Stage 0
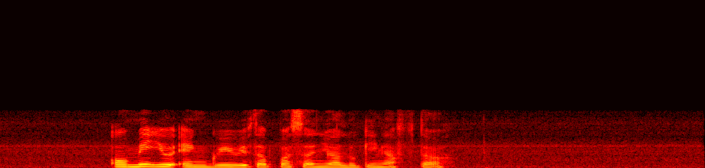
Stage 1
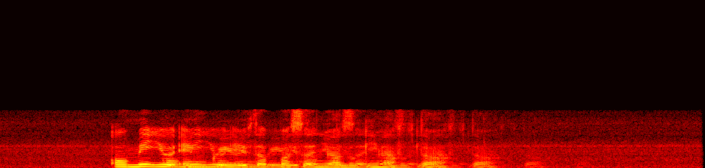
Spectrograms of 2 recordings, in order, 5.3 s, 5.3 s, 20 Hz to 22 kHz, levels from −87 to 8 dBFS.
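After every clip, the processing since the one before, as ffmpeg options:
-af "aecho=1:1:384|768|1152:0.447|0.116|0.0302,volume=3.5dB"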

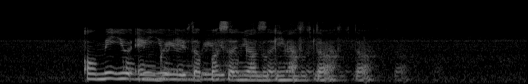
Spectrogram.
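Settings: -af "acompressor=threshold=-27dB:ratio=4,volume=-4.5dB"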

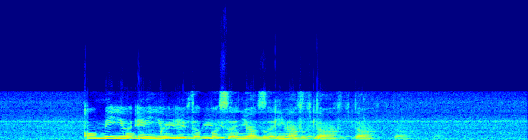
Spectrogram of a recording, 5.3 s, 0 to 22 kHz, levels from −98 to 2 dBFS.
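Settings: -af "alimiter=level_in=4.5dB:limit=-24dB:level=0:latency=1:release=436,volume=-4.5dB,aeval=exprs='0.0376*(cos(1*acos(clip(val(0)/0.0376,-1,1)))-cos(1*PI/2))+0.00106*(cos(5*acos(clip(val(0)/0.0376,-1,1)))-cos(5*PI/2))':c=same,volume=3.5dB"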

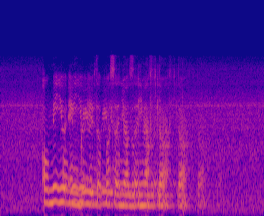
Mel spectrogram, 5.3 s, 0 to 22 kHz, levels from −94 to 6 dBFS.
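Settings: -af "lowpass=3.5k,volume=5dB"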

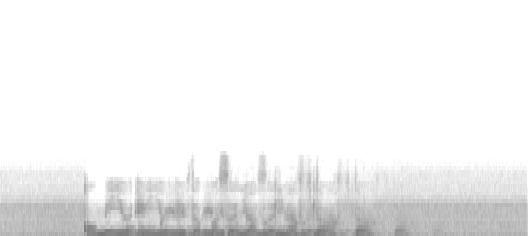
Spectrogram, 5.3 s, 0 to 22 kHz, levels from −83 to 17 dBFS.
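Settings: -af "acompressor=threshold=-32dB:ratio=6"

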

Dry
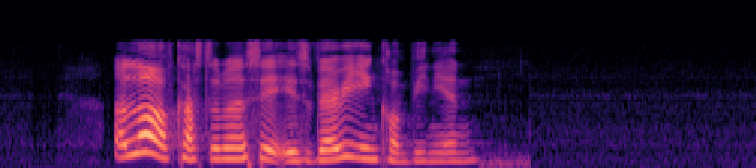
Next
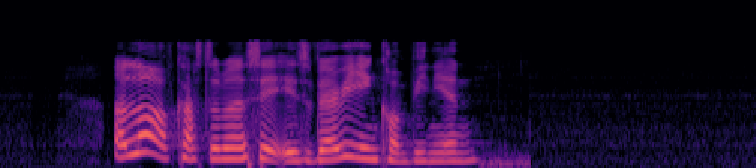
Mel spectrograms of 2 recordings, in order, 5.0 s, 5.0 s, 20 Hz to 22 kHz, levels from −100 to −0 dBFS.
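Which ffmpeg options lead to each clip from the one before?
-af "acompressor=threshold=-28dB:ratio=4,volume=-6.5dB"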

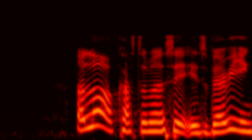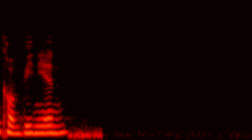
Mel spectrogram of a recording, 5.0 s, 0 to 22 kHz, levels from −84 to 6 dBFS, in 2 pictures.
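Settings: -af "equalizer=f=120:w=0.67:g=10.5"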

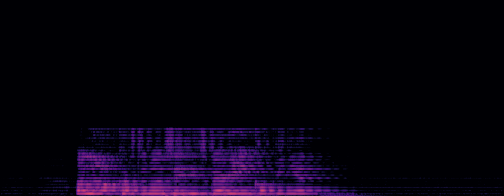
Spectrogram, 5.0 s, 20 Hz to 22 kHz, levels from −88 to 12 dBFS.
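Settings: -filter_complex "[0:a]afftfilt=real='hypot(re,im)*cos(PI*b)':imag='0':win_size=512:overlap=0.75,asplit=2[a][b];[b]aecho=0:1:88|176|264|352|440|528:0.473|0.246|0.128|0.0665|0.0346|0.018[c];[a][c]amix=inputs=2:normalize=0,volume=3.5dB"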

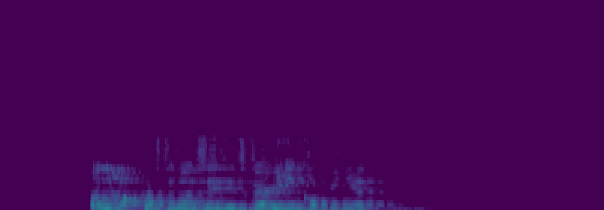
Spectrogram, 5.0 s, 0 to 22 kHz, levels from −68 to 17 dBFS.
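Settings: -af "aeval=exprs='val(0)*sin(2*PI*81*n/s)':c=same,flanger=delay=3.2:depth=7.7:regen=76:speed=0.5:shape=sinusoidal,volume=7.5dB"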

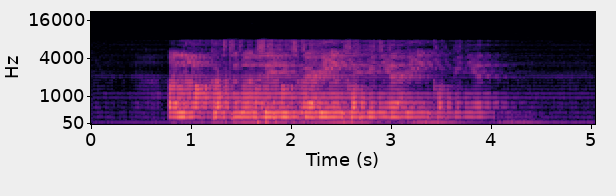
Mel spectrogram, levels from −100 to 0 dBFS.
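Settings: -af "aecho=1:1:862:0.422,volume=7.5dB"

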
